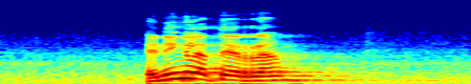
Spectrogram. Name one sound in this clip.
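A man speaks briefly into a microphone in an echoing room.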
